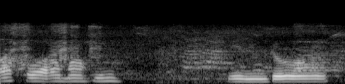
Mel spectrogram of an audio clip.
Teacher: মিম সাকিনের পরে যদি মিম থাকে তাহলে প্রথম মিমটাকে বাদ দিয়ে দ্বিতীয় মিমের সাথে পড়তে হবে গুণনা করে মিলিয়ে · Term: মিম সাকিনের নিয়ম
